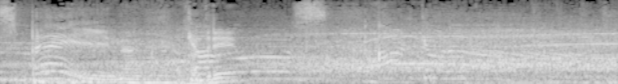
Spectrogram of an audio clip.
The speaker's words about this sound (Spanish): Ovación para Carlitos, que ahí está saludando tranquilamente con sus raquetas a la espalda.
